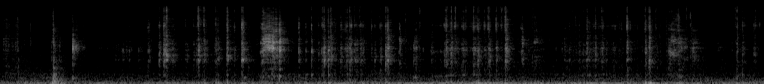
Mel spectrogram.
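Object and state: Dry bar soap being carved.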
